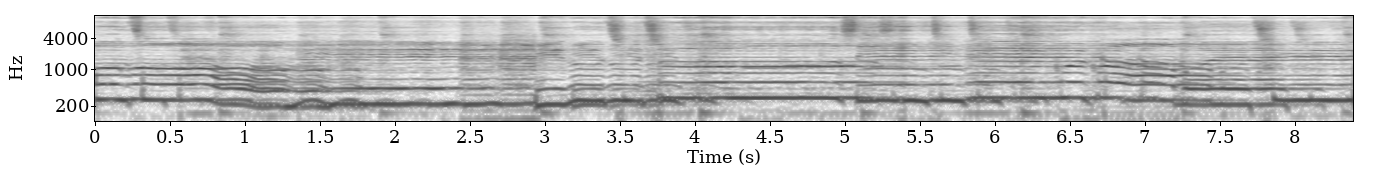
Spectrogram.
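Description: A man singing a Taiwanese Hokkien ballad over a karaoke backing track, holding notes and sliding between them.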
